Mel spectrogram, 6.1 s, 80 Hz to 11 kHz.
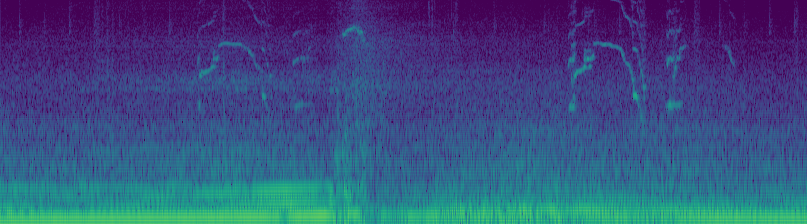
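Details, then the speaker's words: Nissan R34 Skyline RB25 (NEO) with newly fitted Audi R8 coil packs, pull in third under boost on a road test: engine note climbs then stumbles and drops mid-pull. Misfire persists; not fixed, cause unknown. "Okay, so it doesn't look like it solved the problem, guys. That's unfortunate, to say the least."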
